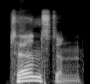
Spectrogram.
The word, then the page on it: turnstone: British English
